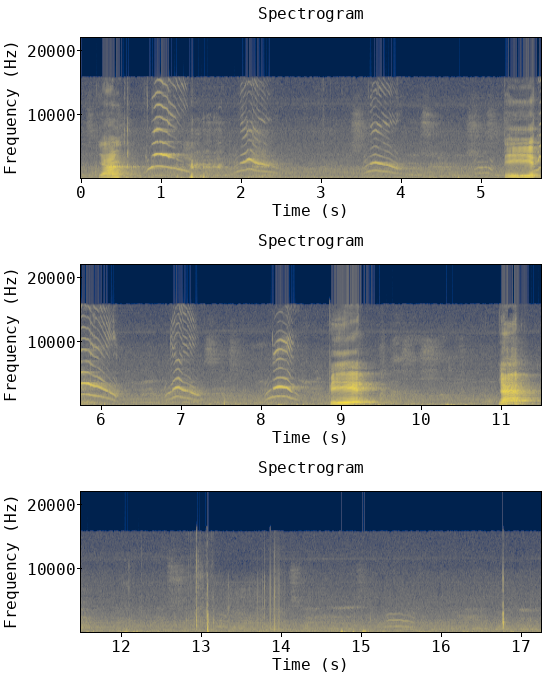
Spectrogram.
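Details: Three-day-old kittens mewing: a run of about ten loud, high, arched cries, each swooping up and down, coming every one to two seconds, then fading into quiet with occasional faint clicks.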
